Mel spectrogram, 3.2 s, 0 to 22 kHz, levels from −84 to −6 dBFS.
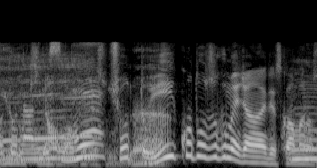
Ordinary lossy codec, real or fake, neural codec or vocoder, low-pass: none; real; none; none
